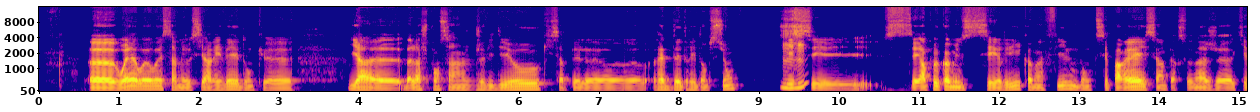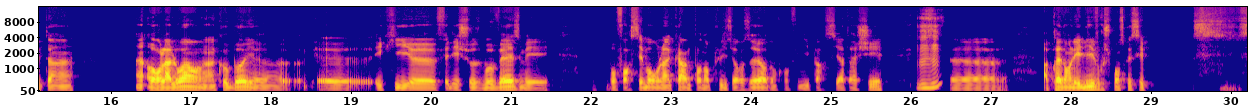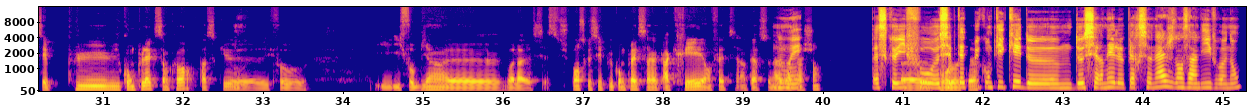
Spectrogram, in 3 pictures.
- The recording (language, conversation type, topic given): French, podcast, Pourquoi, d’après toi, s’attache-t-on aux personnages fictifs ?
- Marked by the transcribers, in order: static; distorted speech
